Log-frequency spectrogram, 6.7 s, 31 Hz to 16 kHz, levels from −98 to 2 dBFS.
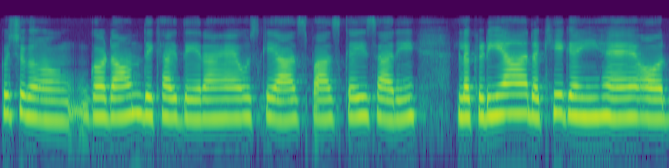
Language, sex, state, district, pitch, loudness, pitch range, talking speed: Hindi, female, Bihar, Vaishali, 215 Hz, -16 LUFS, 205-220 Hz, 135 wpm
